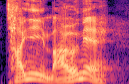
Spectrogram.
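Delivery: ordinary talk, nothing marked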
